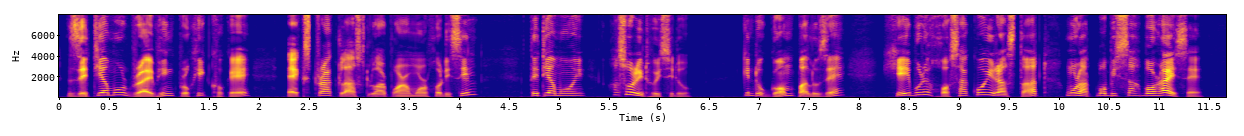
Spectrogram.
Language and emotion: Assamese, surprised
